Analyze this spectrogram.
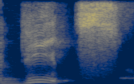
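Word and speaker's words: Geats: our hero is actually one of the gates uh i the i think the word is also in the copy it's spelled g-e-a-t-s our hero named beowulf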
